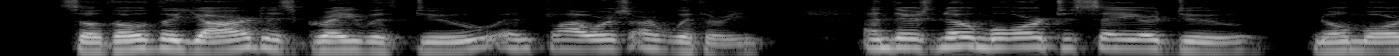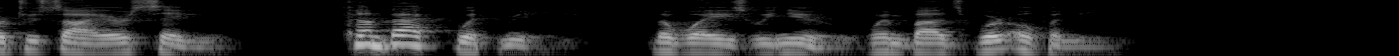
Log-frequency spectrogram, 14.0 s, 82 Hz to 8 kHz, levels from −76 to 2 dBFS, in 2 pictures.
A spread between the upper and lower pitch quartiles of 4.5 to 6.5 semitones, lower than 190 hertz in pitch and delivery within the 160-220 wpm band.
Yes: average, 5.2 semitones; low, 135 Hz; average, 165 wpm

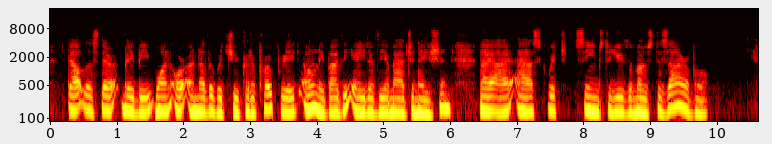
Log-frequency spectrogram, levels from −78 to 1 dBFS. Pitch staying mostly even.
Yes: narrow, 2.3 semitones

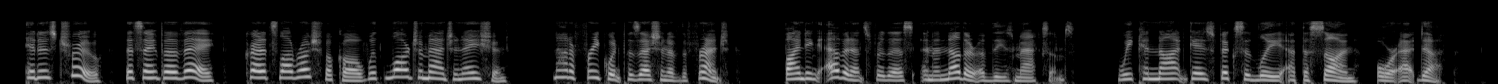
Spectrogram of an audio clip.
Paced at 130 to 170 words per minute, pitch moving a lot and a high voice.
Yes: average, 150 wpm; wide, 7.2 semitones; high, 245 Hz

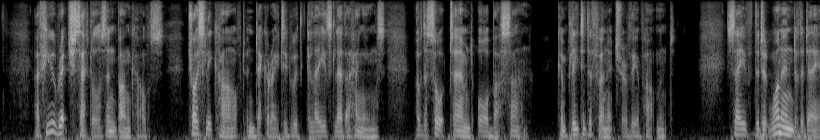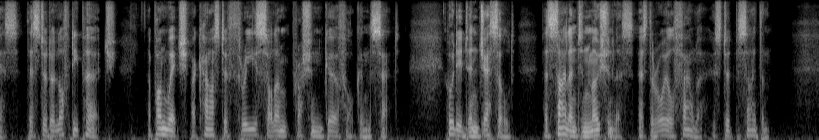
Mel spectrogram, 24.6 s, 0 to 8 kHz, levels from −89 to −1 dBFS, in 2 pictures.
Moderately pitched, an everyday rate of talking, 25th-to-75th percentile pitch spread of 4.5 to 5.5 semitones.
No: low, 100 Hz; average, 155 wpm; average, 4.9 semitones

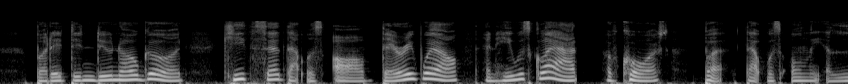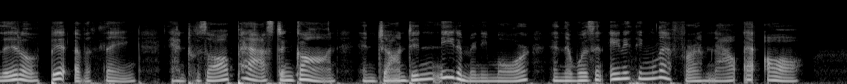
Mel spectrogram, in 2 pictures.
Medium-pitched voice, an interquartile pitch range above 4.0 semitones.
Yes: medium, 180 Hz; average, 5.2 semitones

